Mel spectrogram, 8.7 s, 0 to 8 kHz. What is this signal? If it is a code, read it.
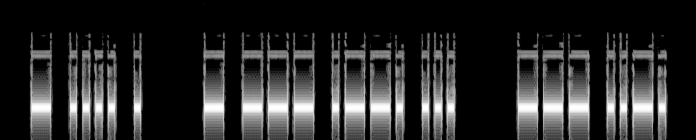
Morse code, heard as a keyed tone, about 15 wpm, 700 Hz. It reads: THE TOPS OF
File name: Chapter 6 - 15 WPM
